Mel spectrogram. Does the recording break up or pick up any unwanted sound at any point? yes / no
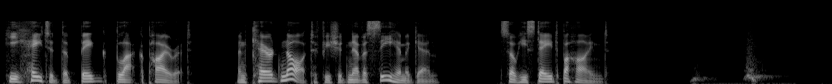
yes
